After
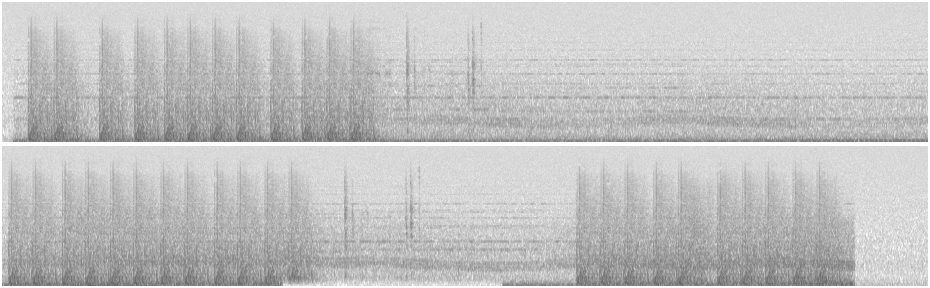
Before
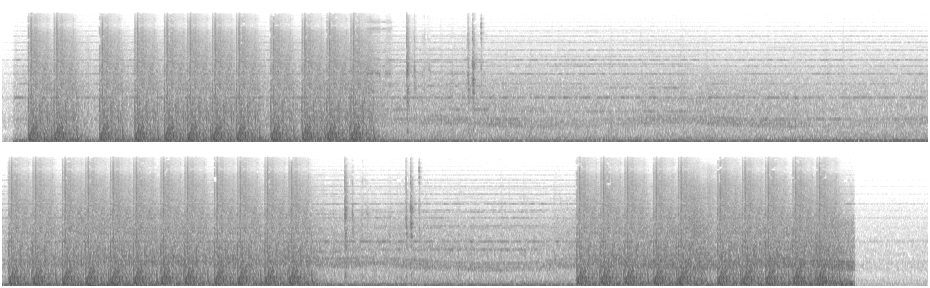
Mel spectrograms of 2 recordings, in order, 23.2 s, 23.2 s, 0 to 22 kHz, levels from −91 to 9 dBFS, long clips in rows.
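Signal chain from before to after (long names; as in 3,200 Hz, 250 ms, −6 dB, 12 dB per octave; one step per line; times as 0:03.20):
0:15.08–0:17.84: high-pass filter 200 Hz 24 dB per octave
bit-depth reduction 8 bits, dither triangular
level −5.5 dB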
